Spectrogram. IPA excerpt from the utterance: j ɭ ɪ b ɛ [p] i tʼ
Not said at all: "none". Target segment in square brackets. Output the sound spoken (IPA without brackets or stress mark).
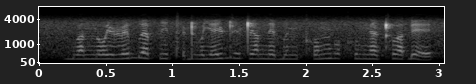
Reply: p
